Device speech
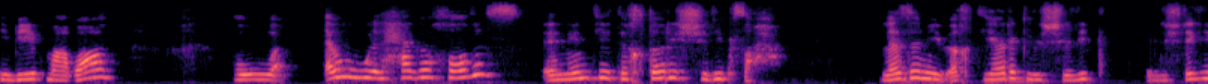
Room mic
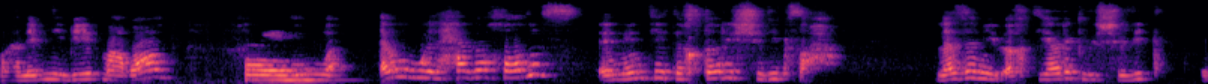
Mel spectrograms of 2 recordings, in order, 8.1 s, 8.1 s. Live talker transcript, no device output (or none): ايوه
